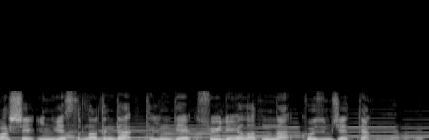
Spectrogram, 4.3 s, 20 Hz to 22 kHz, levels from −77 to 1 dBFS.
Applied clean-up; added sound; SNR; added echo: none; Wind instrument, woodwind instrument; 15 dB; none.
